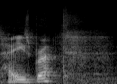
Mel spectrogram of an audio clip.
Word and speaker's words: Happisburgh: Happisburgh which I've since been told has actually pronounced haze bruh and thanks John Gibbs and I recorded a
